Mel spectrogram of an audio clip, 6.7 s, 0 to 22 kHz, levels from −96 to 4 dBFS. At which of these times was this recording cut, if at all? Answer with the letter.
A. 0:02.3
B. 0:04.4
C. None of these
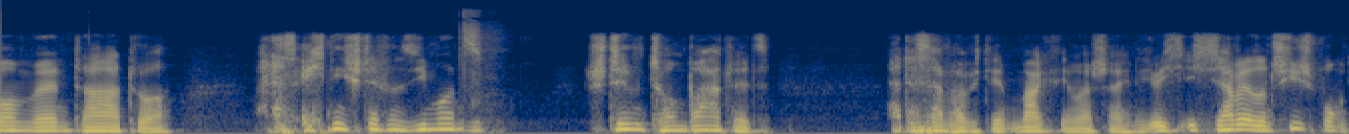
A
